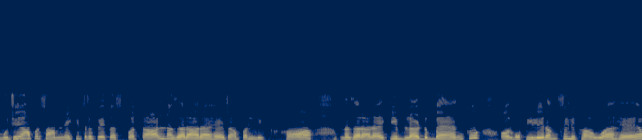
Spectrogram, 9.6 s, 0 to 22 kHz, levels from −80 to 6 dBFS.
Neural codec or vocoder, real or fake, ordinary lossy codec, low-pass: vocoder, 44.1 kHz, 128 mel bands every 512 samples, BigVGAN v2; fake; none; 7.2 kHz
